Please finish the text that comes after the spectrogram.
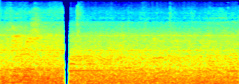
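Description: Train at a station in Germany on the way to Munich, a steady broadband rumble throughout with a brief dropout near the start, a voice faintly mixed in.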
